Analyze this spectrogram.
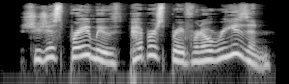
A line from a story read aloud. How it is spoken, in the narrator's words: the man cried out in pain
